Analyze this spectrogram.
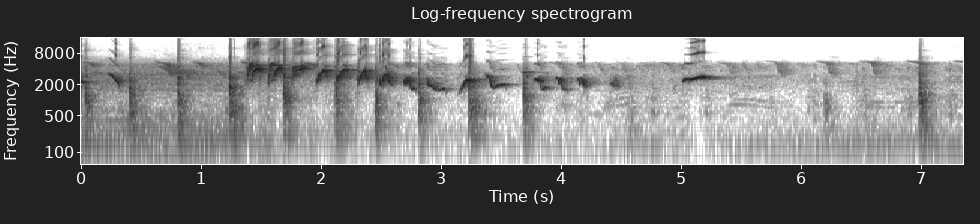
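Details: Greater green leafbird, a large jumbo individual recorded as a master song for trapping, pouring out rapid loud whistles and chirps in a dense varied run, with a clear rising whistle near the end.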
